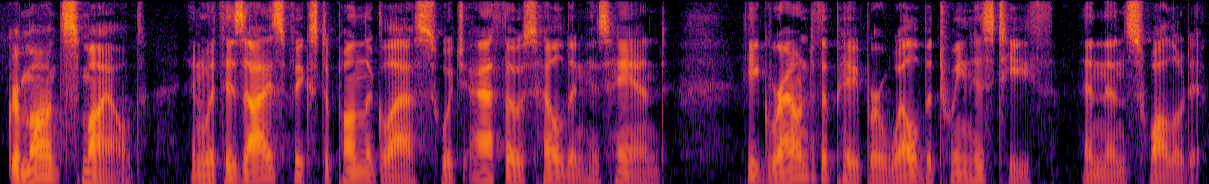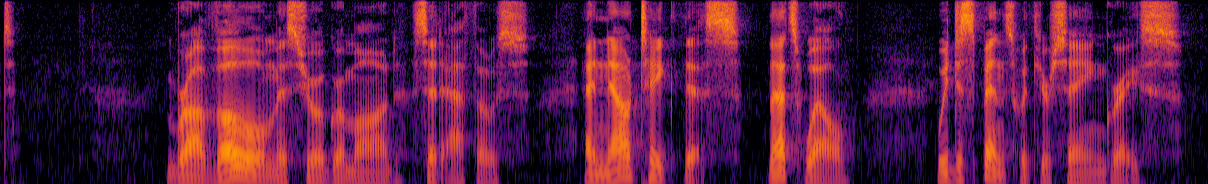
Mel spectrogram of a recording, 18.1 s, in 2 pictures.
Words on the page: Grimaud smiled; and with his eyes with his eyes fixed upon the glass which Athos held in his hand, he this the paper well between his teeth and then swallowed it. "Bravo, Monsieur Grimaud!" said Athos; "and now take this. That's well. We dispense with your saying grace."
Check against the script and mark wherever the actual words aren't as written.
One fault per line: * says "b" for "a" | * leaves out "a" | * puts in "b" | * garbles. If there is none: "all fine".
* leaves out "with his eyes"
* says "ground" for "this"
